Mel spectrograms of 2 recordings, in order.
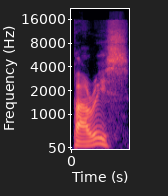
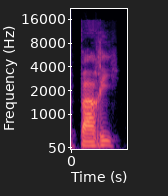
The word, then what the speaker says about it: Paris: and um very little we don't actually pronounce the s actually you know it's like you know english speakers say paris paris but we say paris yeah yeah i've heard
